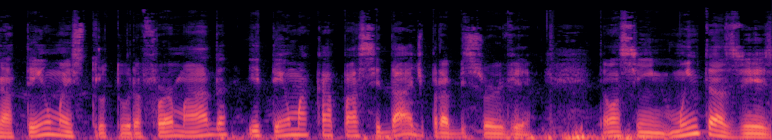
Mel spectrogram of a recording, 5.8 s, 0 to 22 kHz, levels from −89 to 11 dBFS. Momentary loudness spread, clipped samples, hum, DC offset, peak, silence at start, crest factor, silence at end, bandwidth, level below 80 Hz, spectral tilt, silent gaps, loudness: 7 LU; under 0.1%; none; under 0.1%; -4 dBFS; 0 s; 16 dB; 0 s; 14.5 kHz; -34 dBFS; -7.5 dB/octave; none; -21 LUFS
